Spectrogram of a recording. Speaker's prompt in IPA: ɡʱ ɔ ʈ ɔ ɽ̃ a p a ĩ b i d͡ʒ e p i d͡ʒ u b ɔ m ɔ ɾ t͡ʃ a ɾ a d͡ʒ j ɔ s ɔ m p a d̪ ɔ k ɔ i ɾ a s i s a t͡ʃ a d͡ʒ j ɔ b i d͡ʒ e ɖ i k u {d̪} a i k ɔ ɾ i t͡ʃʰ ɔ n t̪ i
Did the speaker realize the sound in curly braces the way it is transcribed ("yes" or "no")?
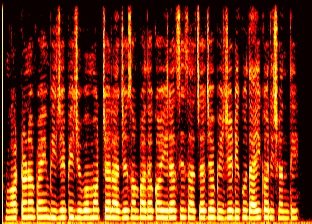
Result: yes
